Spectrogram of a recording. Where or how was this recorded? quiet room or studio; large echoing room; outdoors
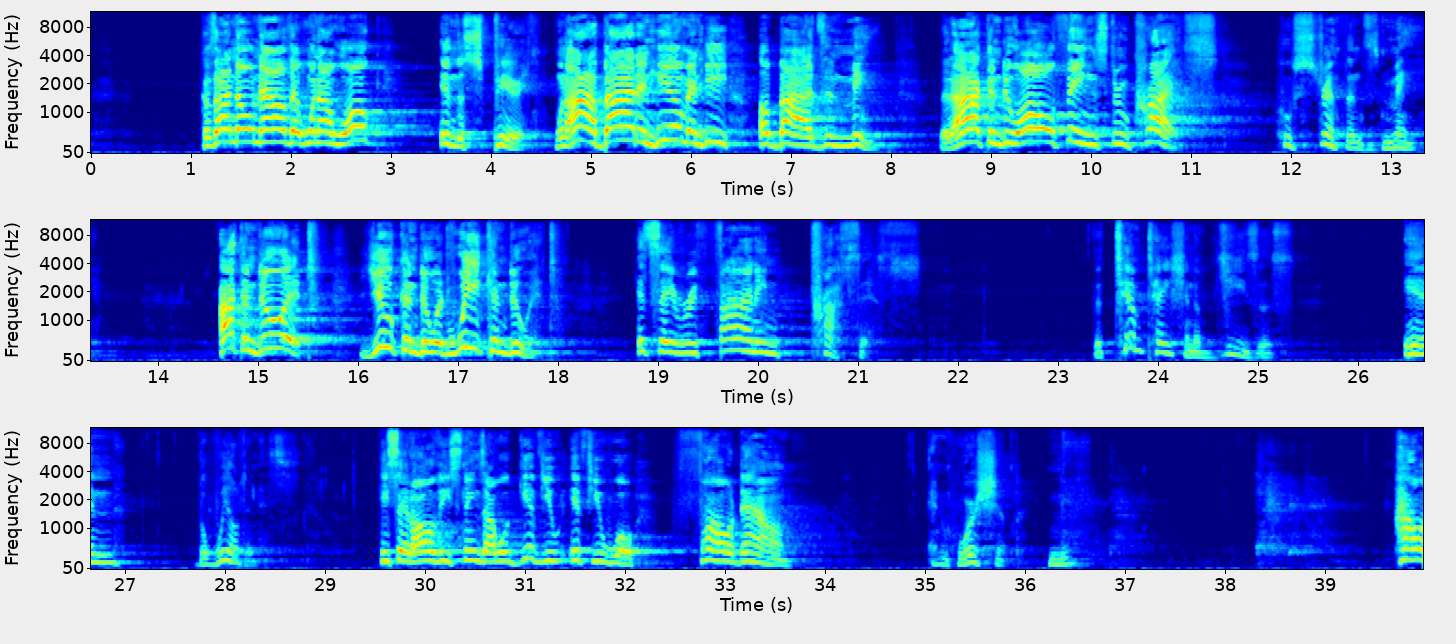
large echoing room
